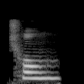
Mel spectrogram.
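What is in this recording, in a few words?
"充", Mandarin Chinese; chinese-flashcards; hsk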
